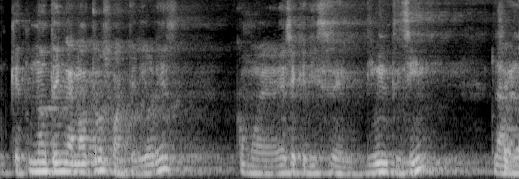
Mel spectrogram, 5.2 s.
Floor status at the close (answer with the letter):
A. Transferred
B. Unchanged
B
